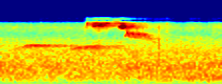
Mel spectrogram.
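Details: Blue-black grassquit giving one short, very high buzzy burst that rises sharply and then drops away, lasting under half a second against a quiet hiss.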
